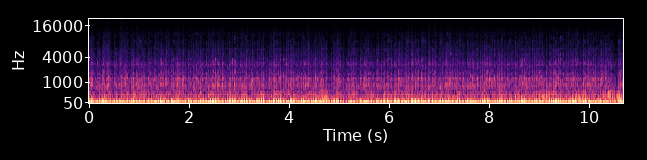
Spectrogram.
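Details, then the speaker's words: 2017 Chevy SS LS V8 with about 7,000 miles, first start after a cam swap: lumpy, choppy loping idle with no knocks; a slight belt squeak noted, otherwise sounds healthy. "there we go [Music] Gina Courtney girls like a little bit of water on the belts that squeak would go away there ever sounds good"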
